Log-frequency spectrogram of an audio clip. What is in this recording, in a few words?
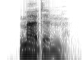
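"madam", British English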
